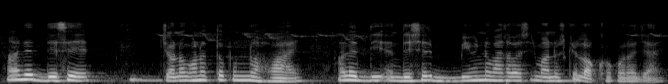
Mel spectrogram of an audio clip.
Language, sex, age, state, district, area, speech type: Bengali, male, 18-30, West Bengal, Jhargram, rural, spontaneous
